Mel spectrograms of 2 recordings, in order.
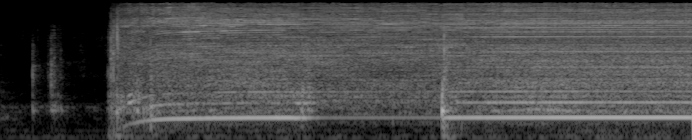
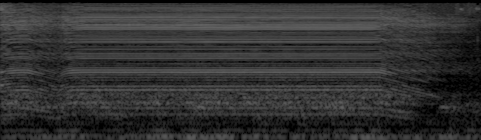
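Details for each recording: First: Nail file drill reassembled with its control board: motor jumps straight to a steady high whine at one pitch with no speed control from the dial; fault in the electronics. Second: Nail file drill motor powered directly from bench power supply: high, steady whine at constant speed, no rattle or grinding, spins down cleanly; motor healthy, fault lies elsewhere.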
